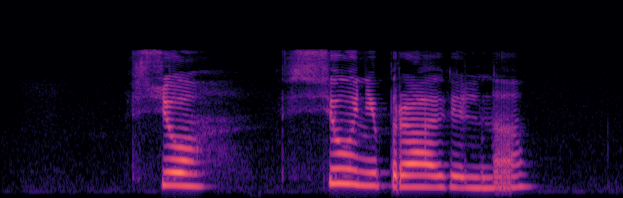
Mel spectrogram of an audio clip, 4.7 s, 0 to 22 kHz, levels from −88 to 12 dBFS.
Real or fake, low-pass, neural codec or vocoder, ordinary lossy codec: real; none; none; none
